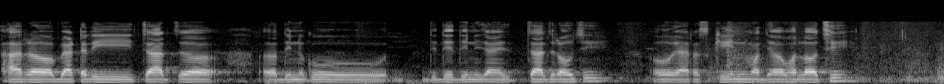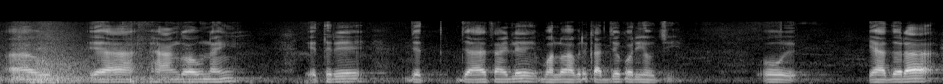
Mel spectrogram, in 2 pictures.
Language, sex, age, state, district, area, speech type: Odia, male, 18-30, Odisha, Nayagarh, rural, spontaneous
